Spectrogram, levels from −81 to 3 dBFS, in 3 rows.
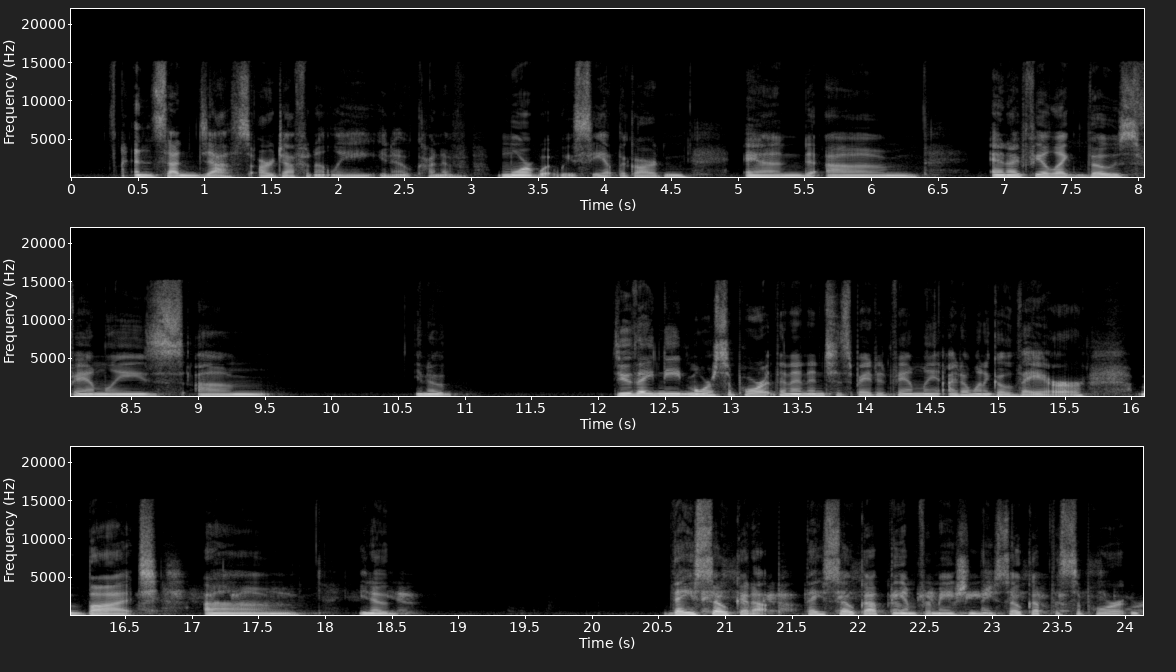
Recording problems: echo of what is said; noticeable; from 17 s on; 200 ms later, 15 dB below the speech

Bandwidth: 15 kHz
